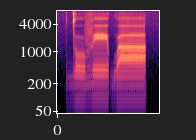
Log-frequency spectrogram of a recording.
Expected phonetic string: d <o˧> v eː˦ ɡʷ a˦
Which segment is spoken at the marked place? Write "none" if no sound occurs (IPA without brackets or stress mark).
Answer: o˧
